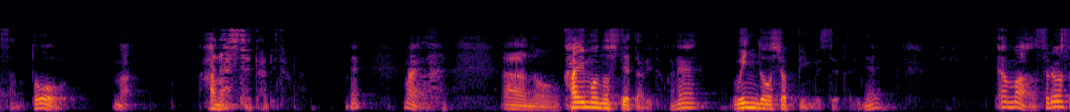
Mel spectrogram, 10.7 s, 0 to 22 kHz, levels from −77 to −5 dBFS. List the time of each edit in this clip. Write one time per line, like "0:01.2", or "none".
none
